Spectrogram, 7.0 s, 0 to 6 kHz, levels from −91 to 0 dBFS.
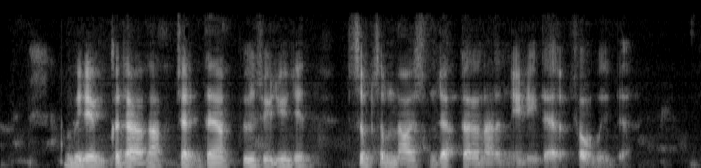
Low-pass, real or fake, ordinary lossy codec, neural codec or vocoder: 5.4 kHz; fake; AAC, 48 kbps; codec, 16 kHz, 0.8 kbps, ZipCodec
